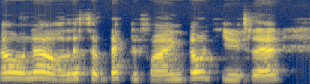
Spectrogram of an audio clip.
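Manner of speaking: usual speaking voice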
